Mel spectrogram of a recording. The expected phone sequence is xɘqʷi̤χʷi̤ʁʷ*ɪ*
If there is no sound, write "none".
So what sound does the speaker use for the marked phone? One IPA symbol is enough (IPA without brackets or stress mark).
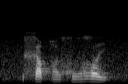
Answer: i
